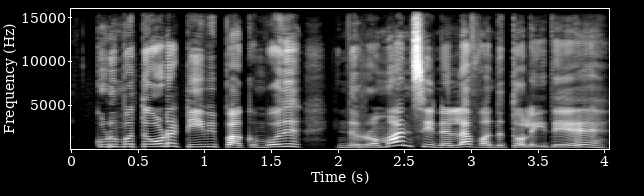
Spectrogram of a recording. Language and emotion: Tamil, disgusted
